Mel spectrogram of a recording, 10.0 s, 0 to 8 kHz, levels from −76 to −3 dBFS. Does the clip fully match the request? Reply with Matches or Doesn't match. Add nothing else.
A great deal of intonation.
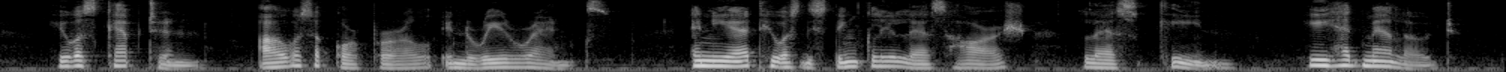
Matches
